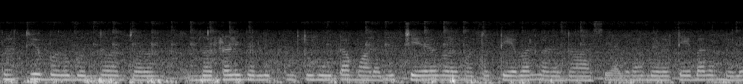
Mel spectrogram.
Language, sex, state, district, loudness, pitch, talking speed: Kannada, female, Karnataka, Mysore, -21 LUFS, 110 Hz, 95 wpm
